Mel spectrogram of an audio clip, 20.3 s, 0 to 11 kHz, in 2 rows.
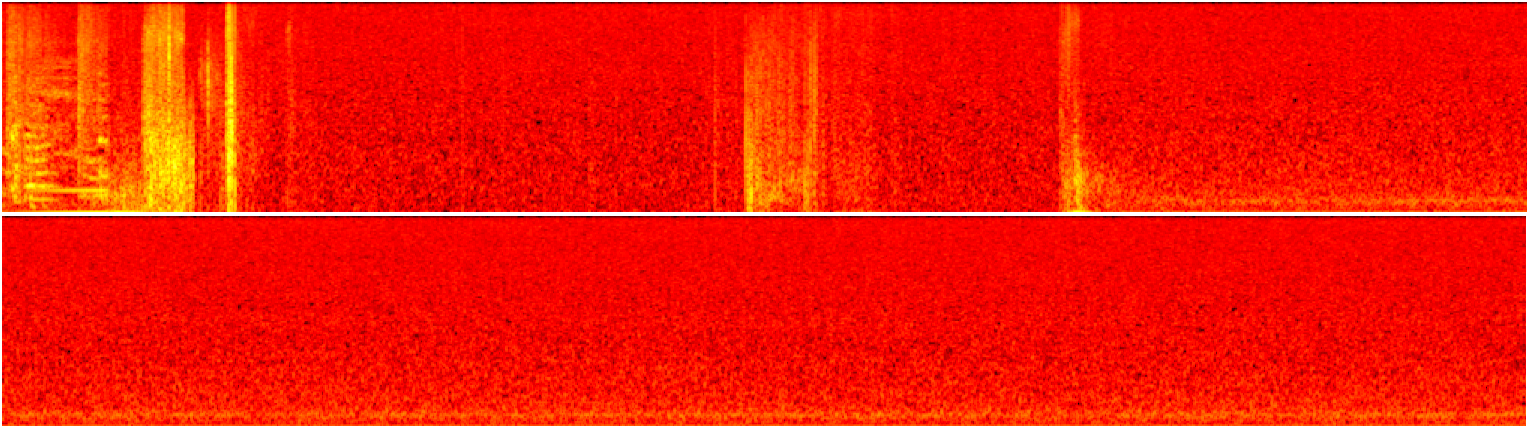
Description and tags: sample exwe 0202 cv fm lstm 256 3L 03 lm lstm epoch5.56 1.6729 tr
generated by char-rnn (original karpathy), random samples during all training phases for datasets drinksonus, exwe, arglaaa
